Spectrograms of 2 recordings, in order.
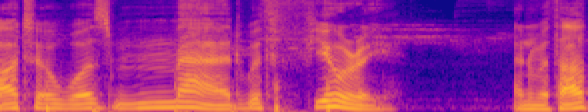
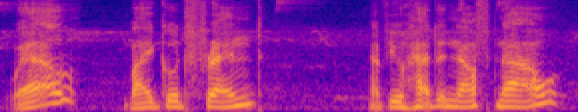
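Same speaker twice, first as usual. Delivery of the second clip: sparrow; 7 semitones higher than usual. A narrator's reading. Sparrow checking on the full dog, higher bird voice. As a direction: ask it as the small sparrow, unhurried. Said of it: "the sparrow said to him".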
